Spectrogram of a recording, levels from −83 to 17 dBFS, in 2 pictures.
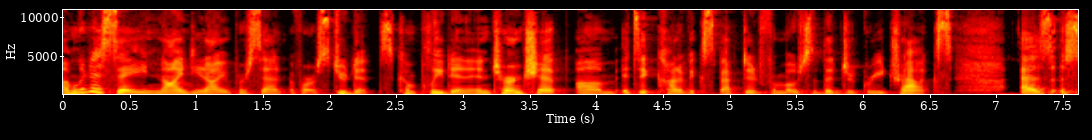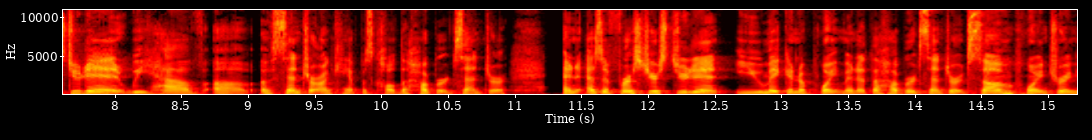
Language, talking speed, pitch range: English, 215 wpm, 175-215 Hz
